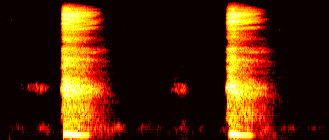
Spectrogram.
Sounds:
Sigh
